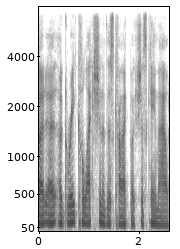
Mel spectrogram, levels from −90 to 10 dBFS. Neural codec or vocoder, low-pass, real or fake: codec, 16 kHz, 4 kbps, FunCodec, trained on LibriTTS, 50 frames a second; 7.2 kHz; fake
